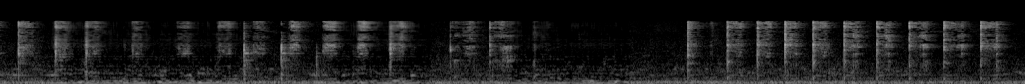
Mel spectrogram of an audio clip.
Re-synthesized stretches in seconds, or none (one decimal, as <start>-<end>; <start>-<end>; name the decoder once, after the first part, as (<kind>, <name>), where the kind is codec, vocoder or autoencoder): 0.5-2.4 (vocoder, BigVGAN v2); 3.3-4.3; 5.1-6.3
